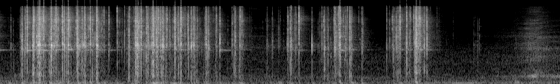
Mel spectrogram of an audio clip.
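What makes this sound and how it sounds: Fingertips twist the layers of a hand-sized black plastic Pyraminx, a pyramid twisty puzzle with coloured stickers and a hollow mechanism. The result is rapid bursts of bright, dry plastic clicking and shuffling, with short pauses between turns. The sound fades to a faint rustle at the end.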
